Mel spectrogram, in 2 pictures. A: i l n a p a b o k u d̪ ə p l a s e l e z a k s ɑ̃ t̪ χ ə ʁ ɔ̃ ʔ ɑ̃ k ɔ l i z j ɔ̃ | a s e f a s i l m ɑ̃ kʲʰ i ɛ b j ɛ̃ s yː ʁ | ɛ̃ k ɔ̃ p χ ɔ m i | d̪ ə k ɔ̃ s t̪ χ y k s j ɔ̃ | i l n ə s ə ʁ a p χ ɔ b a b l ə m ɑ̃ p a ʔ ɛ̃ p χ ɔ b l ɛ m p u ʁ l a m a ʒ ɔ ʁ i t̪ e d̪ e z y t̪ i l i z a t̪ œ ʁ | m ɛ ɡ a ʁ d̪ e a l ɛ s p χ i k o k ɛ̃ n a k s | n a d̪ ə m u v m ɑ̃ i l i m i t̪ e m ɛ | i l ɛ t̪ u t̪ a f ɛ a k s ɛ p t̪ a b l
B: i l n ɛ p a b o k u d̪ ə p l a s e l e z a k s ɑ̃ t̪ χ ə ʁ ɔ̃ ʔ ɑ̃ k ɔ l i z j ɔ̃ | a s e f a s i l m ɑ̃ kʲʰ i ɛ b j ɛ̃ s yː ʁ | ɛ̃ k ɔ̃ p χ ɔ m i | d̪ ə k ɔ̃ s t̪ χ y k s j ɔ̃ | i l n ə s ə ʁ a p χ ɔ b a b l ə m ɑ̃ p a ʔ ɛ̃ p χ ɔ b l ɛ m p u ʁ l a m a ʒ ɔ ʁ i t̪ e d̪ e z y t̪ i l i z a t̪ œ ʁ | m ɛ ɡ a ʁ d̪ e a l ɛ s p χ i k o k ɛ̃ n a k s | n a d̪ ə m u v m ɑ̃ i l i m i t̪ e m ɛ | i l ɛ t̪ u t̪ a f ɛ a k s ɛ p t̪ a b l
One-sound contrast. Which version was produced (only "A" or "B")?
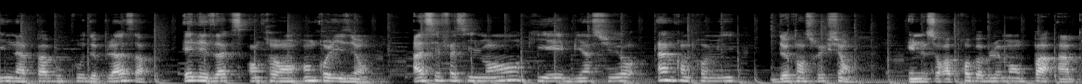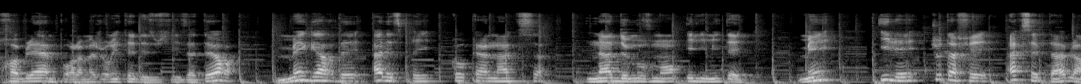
A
